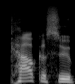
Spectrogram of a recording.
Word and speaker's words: Calcasieu: So when they got started with their very first facility, the Calcu Pass, I can't pronounce that word, the Calcasieu Pass.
